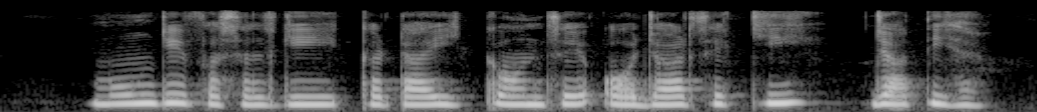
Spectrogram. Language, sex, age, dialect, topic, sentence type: Hindi, female, 18-24, Marwari Dhudhari, agriculture, question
